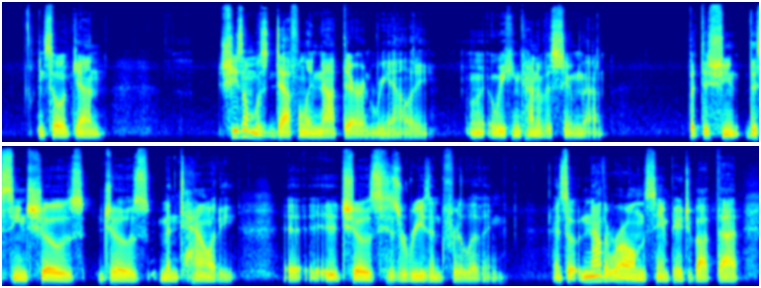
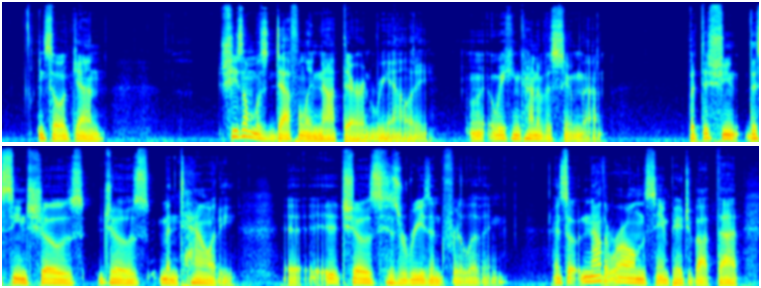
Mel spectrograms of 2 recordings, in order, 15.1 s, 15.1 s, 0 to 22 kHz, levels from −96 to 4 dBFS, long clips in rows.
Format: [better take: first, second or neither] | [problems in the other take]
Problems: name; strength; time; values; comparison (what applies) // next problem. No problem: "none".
second | thin; somewhat; fading below 250 Hz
